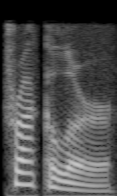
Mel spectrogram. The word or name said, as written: truckler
